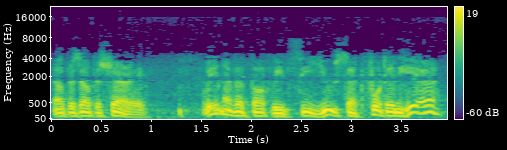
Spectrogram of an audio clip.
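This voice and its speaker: A man's voice: deep voice, sing-song, moderate pace. An actor playing a breezy, unruffled skeptical man with a wry, reasoning manner in a radio drama. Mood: affable, wry. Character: breezy skeptical man who scoffs at ghosts. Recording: dull lo-fi old radio, faint noise.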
